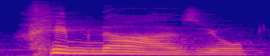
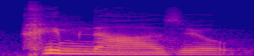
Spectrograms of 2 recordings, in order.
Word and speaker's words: gimnasio: The letter G is pronounced soft when it's followed by an E or an I. So we have gente, gente. It's much lighter than the J, but it's similar.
